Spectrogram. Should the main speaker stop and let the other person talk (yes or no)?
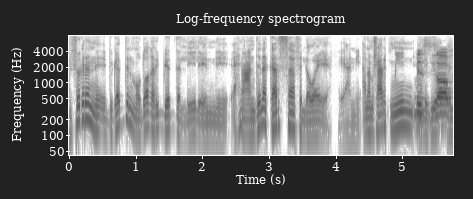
yes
